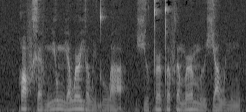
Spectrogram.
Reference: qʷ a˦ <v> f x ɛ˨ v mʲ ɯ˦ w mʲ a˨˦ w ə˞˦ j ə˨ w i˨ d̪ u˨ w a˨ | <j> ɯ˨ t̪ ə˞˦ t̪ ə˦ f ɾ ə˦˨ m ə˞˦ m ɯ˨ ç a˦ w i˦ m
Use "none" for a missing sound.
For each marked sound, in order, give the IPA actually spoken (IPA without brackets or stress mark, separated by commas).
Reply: none, ç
